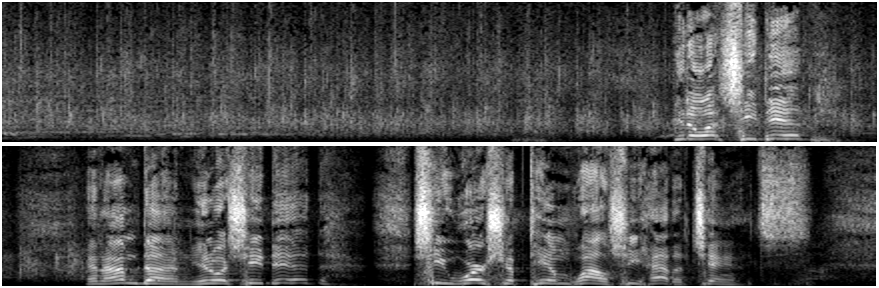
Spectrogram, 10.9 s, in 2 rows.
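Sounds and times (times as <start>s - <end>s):
audience clapping: 0.0s - 7.1s
speech: 4.2s - 5.4s, 6.0s - 10.4s.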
